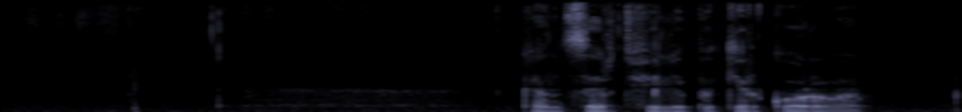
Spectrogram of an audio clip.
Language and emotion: Russian, neutral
